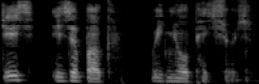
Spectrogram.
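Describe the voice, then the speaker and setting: A man voicing a childlike, fretful and grumbly plush hedgehog who hosts a puppet story time, stammering through exasperated asides with a husky voice. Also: mid-range voice, measured pace, dark tone. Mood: reluctant, fretful. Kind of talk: puppet read-aloud with chatty asides.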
